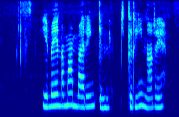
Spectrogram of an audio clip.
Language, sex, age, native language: Icelandic, female, 11, Icelandic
